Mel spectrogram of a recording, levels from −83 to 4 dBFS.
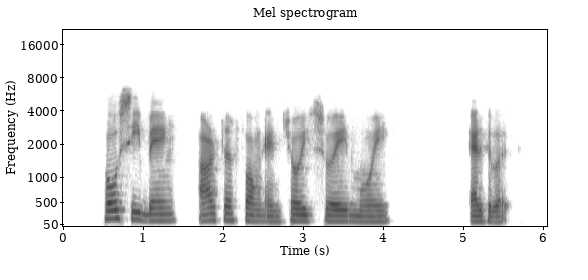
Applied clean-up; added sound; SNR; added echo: neural mask model Resemble Enhance denoiser.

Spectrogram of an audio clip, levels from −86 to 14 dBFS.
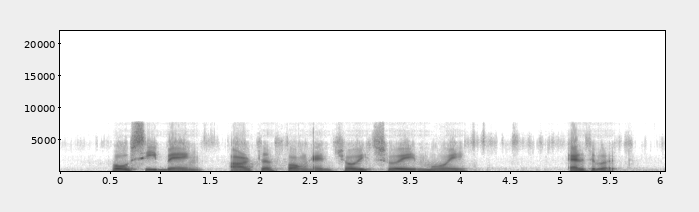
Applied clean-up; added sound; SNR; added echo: neural separator model SepFormer DNS4.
